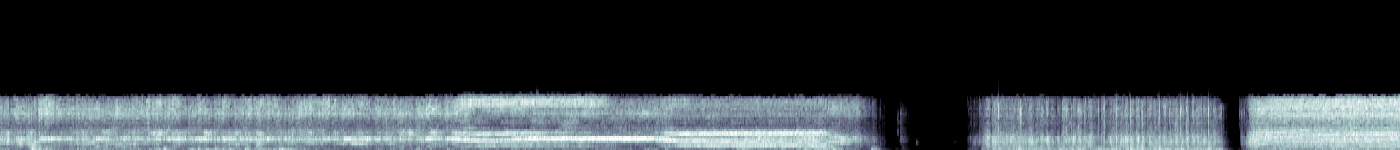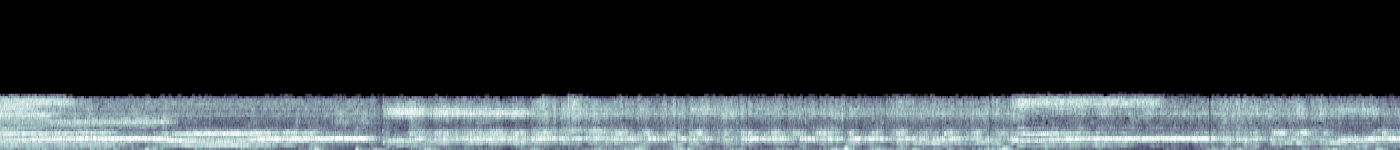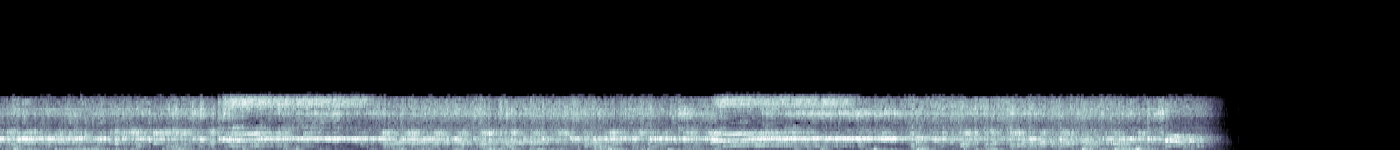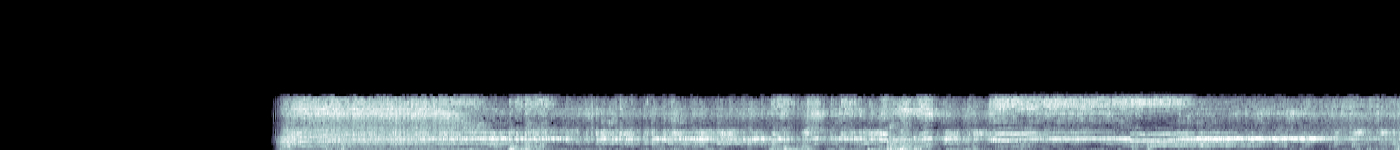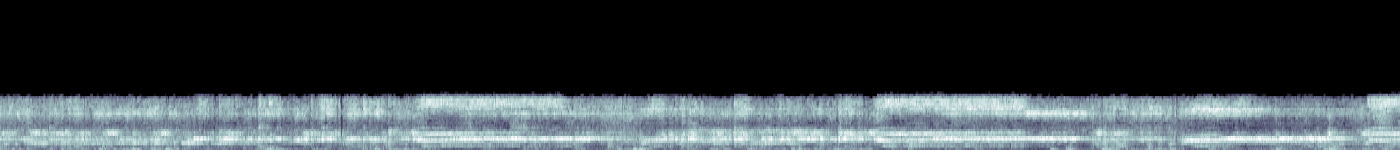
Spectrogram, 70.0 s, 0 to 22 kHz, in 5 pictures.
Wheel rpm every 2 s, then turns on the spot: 230, 230, 230, 220, 80, 20, 100, 220, 220, 230, 230, 230, 230, 230, 230, 230, 230, 230, 230, 220, 30, 0, 70, 230, 230, 230, 230, 230, 240, 230, 230, 230, 230, 230, 230.
8-12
